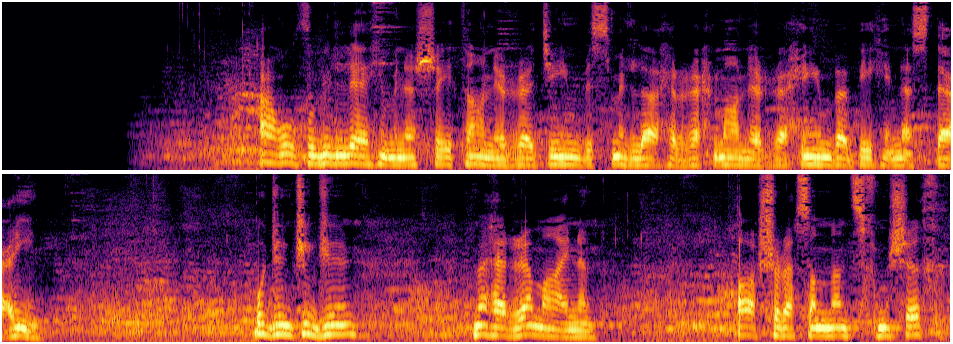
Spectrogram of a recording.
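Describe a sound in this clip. A middle-aged woman speaks calmly and steadily, close to the microphone.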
